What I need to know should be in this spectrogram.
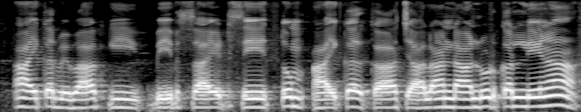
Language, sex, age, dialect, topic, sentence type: Hindi, male, 60-100, Kanauji Braj Bhasha, banking, statement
